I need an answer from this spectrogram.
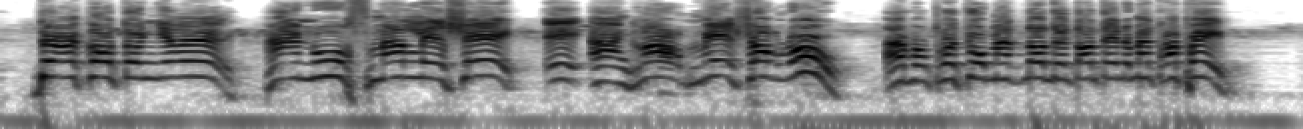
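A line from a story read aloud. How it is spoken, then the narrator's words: Yelled into ear. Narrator (French): hurla la galette dans l'oreille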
